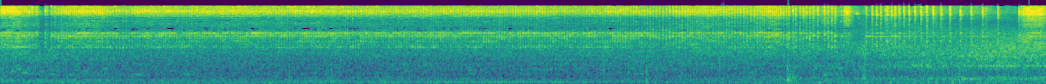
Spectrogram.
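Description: A BMX bike rolling along a brick-paved footpath and onto the road: steady tyre and riding noise with low rumble, picked up by a phone carried on the ride, with one short knock about eight seconds in.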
